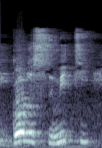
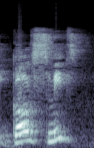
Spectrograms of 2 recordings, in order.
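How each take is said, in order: First: "goldsmithy" as go-lo-smi-ti; Godié pronunciation. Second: "goldsmith" in two syllables, ending in t; English pronunciation. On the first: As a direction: add vowels: go-lo-smi-ti. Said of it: "en Gaudier, on dit". (« goldsmithy » à la godié, go-lo-smi-ti) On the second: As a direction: say gol-smit with a closed ending. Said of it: "En anglais, on dit". (« goldsmith » à l'anglaise, deux syllabes) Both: Shown as a demonstration.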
